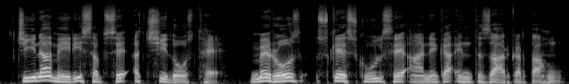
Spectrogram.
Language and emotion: Urdu, neutral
